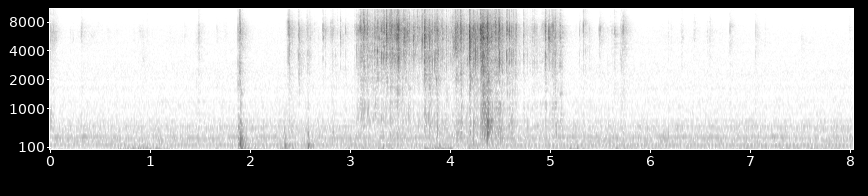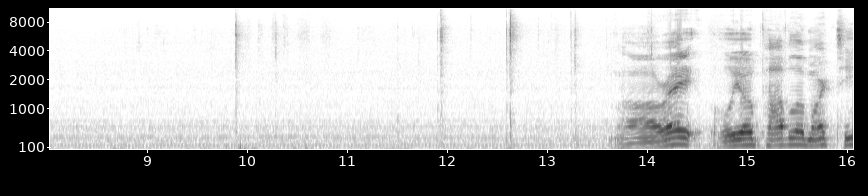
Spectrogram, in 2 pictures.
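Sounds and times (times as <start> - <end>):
card pack crinkling and rustling: 2.4 - 5.8.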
